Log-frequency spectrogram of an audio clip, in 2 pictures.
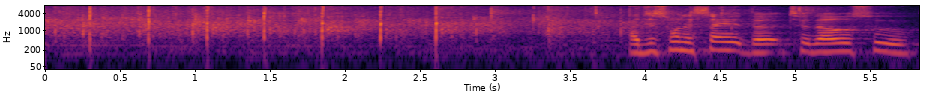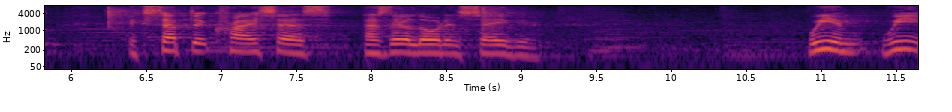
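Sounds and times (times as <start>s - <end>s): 
audience clapping: 0.0s - 5.2s, 6.2s - 6.4s
speech: 3.9s - 9.2s, 10.9s - 11.6s.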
